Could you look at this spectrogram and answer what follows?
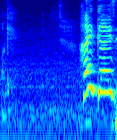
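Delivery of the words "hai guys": loud, high chirpy hello; bright greeting. Pretend. Greeting viewers as if nothing happened, loud chirpy hello. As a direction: greet them as if the stream just began. Restarting stream as if new.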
